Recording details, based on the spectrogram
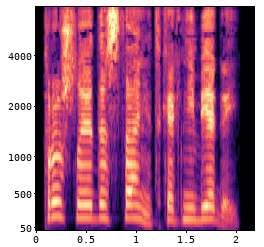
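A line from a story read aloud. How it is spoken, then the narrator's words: Sighing. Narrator (Russian): Лар вздохнул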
